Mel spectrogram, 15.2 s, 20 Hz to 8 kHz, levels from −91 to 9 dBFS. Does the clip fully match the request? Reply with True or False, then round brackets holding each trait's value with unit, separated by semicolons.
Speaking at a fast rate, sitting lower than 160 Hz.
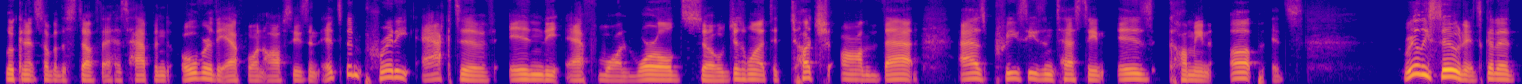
False (160 wpm; 135 Hz)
